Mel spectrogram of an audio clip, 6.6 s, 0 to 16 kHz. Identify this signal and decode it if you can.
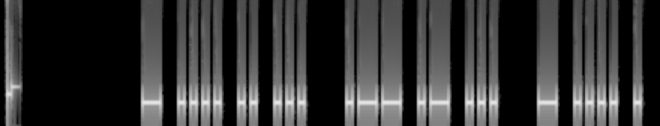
Morse code, heard as a keyed tone, about 21 wpm, 700 Hz. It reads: THIS WAS THE
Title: Sentences from Top 1000 Words - Review Part 6 - 20wpm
